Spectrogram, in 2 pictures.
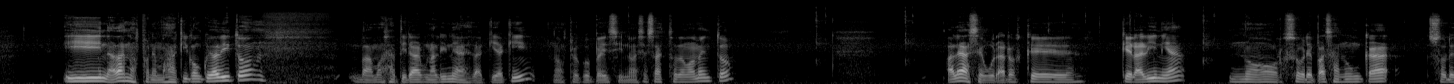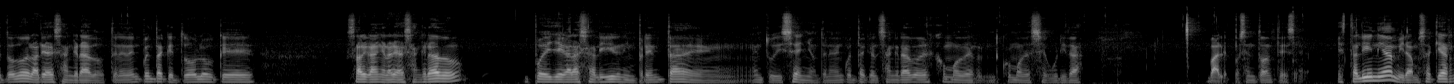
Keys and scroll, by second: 1.7 space, 10.5 space, 23.8 space, 25.2 space, 26.4 space.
